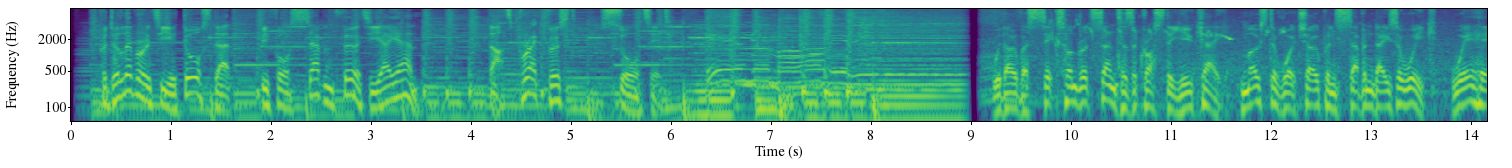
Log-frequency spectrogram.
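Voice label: commercial reel, Natural Northen Male Voice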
